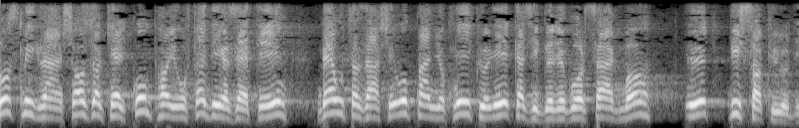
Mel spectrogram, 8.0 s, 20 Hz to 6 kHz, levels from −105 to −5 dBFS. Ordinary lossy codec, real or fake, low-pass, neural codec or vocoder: none; real; 5.4 kHz; none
